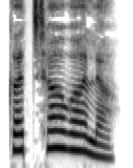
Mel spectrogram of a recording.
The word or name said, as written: ಕಚ್ಛಾವಾಲ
